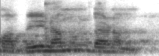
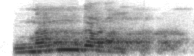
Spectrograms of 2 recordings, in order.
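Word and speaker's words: अभिनन्दनम्: लगभग आप ऐसे बोलते, संभवम अभिनम दणम। अभिनम दणम नहीं है, यहाँ पर नम का प्रोनाउंस नहीं करना है, यहाँ पर नन करना है। नम का प्रोनाउंस नहीं करना है, ये गलत है। नंदनम।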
